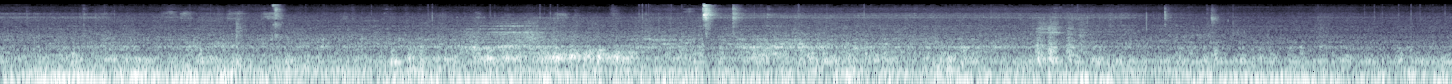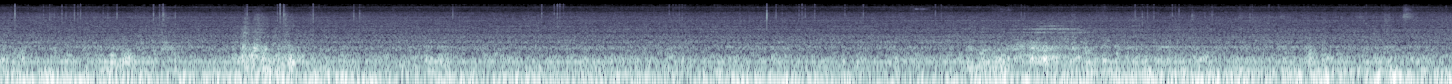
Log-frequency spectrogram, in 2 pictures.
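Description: Interior running noise of a Trenord TAF electric multiple unit at speed: a steady low rumble of wheels on track, heard from inside the passenger car, with a few short knocks scattered through it.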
